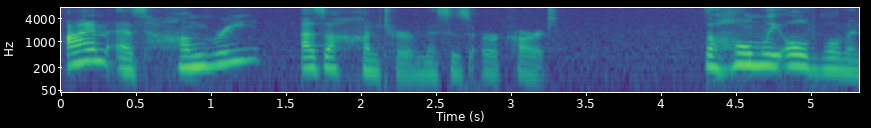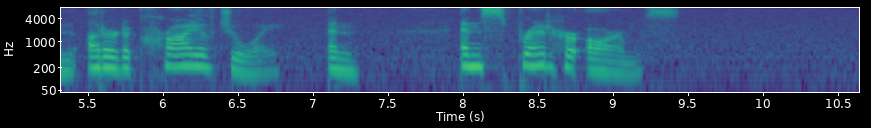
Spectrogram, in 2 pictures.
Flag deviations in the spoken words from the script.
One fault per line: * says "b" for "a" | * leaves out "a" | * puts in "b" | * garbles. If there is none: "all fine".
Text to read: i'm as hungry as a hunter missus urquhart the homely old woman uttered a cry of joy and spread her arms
* puts in "and"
